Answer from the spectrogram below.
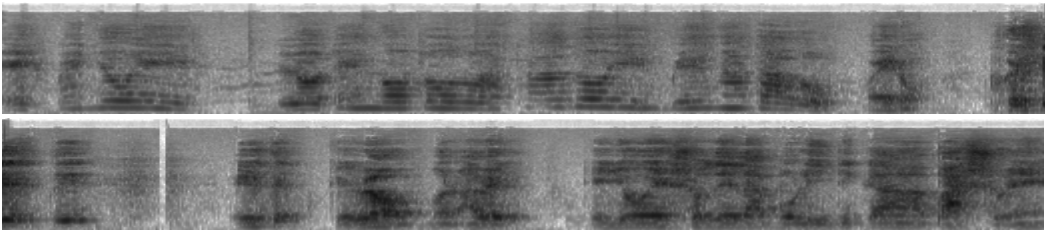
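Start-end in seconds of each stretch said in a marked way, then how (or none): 0.0-4.2 very high, shrill, squeaky, piping little whistle voice. Quoting what a small man said to Spaniards long ago; squeaky piping voice. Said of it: "con voz de pito".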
